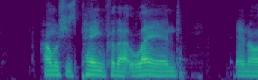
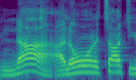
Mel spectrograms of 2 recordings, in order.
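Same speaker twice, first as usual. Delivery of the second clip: brushing off; 6 semitones higher, 9 dB louder than usual. Retold or imitated. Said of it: "I was like".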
